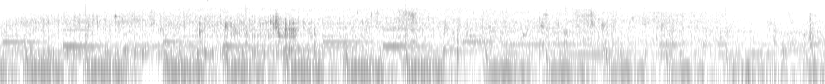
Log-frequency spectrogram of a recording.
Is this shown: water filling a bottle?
yes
